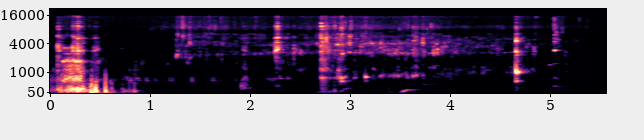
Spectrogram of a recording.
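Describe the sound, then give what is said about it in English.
Sparkling Voss water from a cylinder-shaped bottle pours briefly and fairly loudly into a glass, then gives way to soft fizzing, scattered drips and a couple of light glassy clinks, with no talking. “Some for me, some for you.”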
